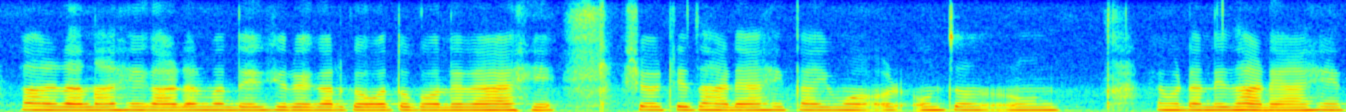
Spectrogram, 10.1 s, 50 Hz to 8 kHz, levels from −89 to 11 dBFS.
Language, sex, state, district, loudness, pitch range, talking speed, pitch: Marathi, female, Maharashtra, Solapur, -14 LUFS, 215-225 Hz, 90 wpm, 220 Hz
